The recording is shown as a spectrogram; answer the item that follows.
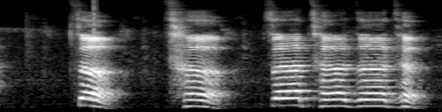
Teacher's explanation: दाताची जी मुळ आहेत त्या मुळाला जेव्हा आपली जीभ चिकटते तेव्हा या दंत तालव्याचा उच्चार होत असतो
